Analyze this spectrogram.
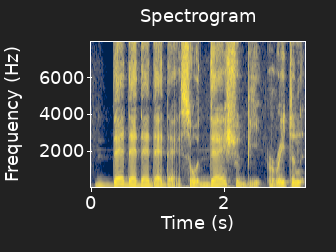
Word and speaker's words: des: If it was the masculine, I would pronounce de. But in that case, it was clearly des.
